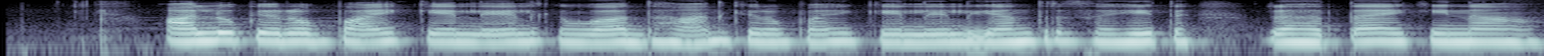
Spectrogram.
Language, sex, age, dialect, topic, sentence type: Maithili, female, 18-24, Eastern / Thethi, agriculture, question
